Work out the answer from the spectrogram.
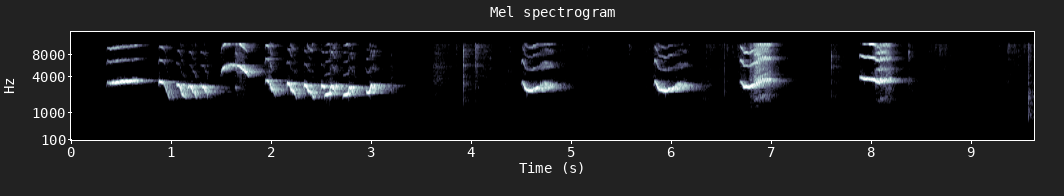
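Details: Energetic white-rumped shama song meant to stir quiet birds to sing: a quick descending run of whistled notes, then loud, separate, looping whistled phrases roughly every second, with faint clicks between them and no other sounds.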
